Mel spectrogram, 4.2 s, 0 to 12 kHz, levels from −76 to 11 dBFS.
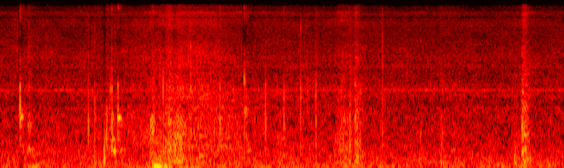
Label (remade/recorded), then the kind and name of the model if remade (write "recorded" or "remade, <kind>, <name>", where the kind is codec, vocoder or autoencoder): remade, codec, DAC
